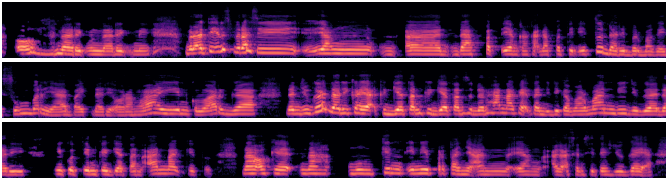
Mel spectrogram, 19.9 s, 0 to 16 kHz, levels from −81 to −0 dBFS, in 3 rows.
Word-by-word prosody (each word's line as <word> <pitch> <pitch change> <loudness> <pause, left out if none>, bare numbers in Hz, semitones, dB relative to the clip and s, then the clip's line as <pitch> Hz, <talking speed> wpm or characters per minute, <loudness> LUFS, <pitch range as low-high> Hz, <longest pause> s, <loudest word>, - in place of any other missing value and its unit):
Oh 220 +5 +5
menarik 195 -2 +3
menarik 185 -1 +1
nih. 180 +1 -5 0.3
Berarti 265 +7 +6
inspirasi 290 -8 +4 0.6
yang, 230 0 +5 0.7
eee, 195 +1 +1 0.2
dapet 195 0 0
yang 200 -2 +3
Kakak 180 0 -5
dapetin 195 - -4
itu 325 -5 -2
dari 185 -2 +1
berbagai 170 -2 -4
sumber 230 +9 -5
ya, 160 +2 -2
baik 160 +1 -5
dari 160 -2 -6
orang 160 +1 -6
lain, 215 -3 +1
keluarga 205 +2 0 0.3
dan 215 - +5
juga 310 +9 +3
dari 265 -4 +6
kayak 225 -5 +6
kegiatan-kegiatan 215 -1 +3
sederhana, 245 +3 0
kayak 235 - -1
tadi 180 -3 -2
di 185 - -1
kamar 185 0 -2
mandi, 235 +1 -2
juga 185 -2 +1
dari 175 -1 0 0.3
ngikutin 195 0 +2
kegiatan 175 -2 -1
anak 220 0 -1
gitu. 360 -2 -11 0.3
Nah 225 -1 +5
oke, 220 -2 0
nah 220 -1 -2 0.2
mungkin 225 +3 -2
ini 225 +1 +3
pertanyaan 190 -6 -3
yang 175 -1 -5 0.2
agak 170 -1 -1
sensitif 180 0 -6
juga 170 +1 -3 0.2
ya, - - -18
200 Hz, 150 wpm, -23 LUFS, 180-225 Hz, 0.7 s, Berarti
